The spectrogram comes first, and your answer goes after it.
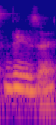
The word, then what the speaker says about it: Deezer: So how do you spell that, Deezer? Like Geezer? Z-E-R. Yes, Deezer.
